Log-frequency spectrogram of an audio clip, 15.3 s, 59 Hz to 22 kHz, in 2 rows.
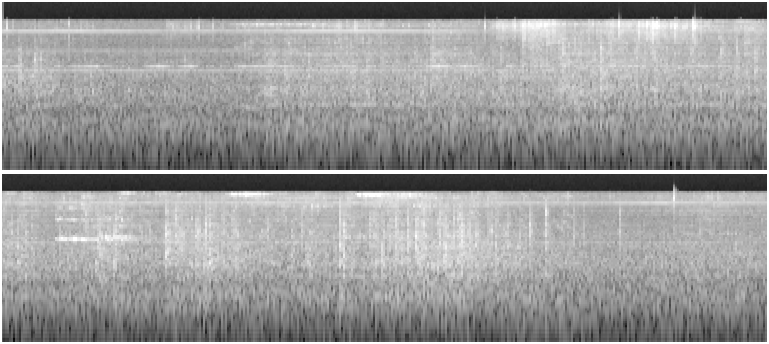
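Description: FS E.444 electric locomotive and its passenger coaches rolling slowly over curved points, the wheels clattering over the rail joints. There is a brief high wheel squeal about eight seconds in, and the sound grows louder as the train comes closer.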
